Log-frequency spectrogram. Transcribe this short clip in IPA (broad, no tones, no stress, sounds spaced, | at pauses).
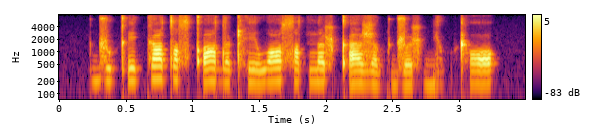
ɖ͡ʐ u kʼ e k y tˤ y sˤ kʼ ɔ dˤ ø ʈʰ e w ɔ sˤ œ tˤ n u ʂ kʼ a ʐ a kʷ ɖ͡ʐ œ ʂ bʲ ø kʷ ʈʰ ɔ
